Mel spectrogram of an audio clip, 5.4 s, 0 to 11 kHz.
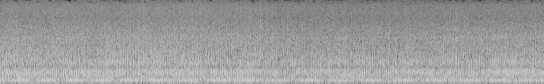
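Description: Douglas DC3 twin propeller engines roar at full throttle in the Transport Fever game, a loud, constant droning hum with a steady low throb and no pauses.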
